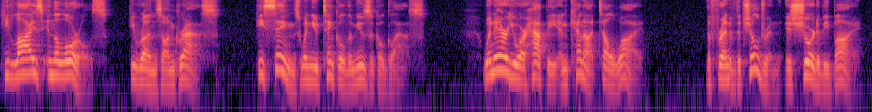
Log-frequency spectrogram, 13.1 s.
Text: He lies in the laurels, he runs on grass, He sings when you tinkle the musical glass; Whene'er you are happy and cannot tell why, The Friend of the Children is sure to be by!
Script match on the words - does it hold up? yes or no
yes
